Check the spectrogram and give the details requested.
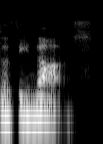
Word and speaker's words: Athena: So some people feel that Medusa is Athena's shadow side. And notice how I say Athena emphasis on a that's how it's pronounced in Greece where Athena represent is Athens and Athena is the goddess herself.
